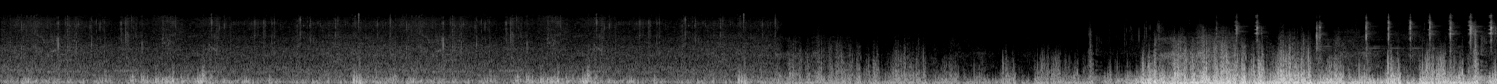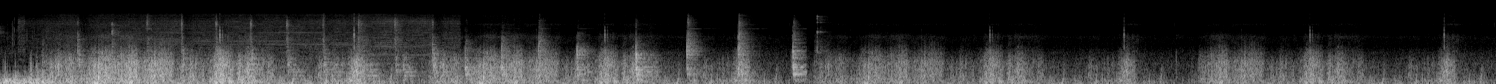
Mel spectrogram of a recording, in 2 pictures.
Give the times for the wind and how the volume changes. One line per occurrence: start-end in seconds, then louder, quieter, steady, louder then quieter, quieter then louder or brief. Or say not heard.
0.0-29.8 louder then quieter.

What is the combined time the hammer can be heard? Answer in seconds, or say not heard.
11 s.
